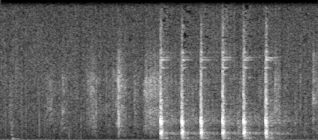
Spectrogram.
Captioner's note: knocking at door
